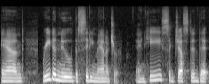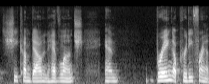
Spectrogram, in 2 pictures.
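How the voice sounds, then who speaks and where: On a very clean recording with a silent background, a woman speaks at a fairly slow pace in an ordinary speaking voice with a fairly low pitch. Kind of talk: interview answer.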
